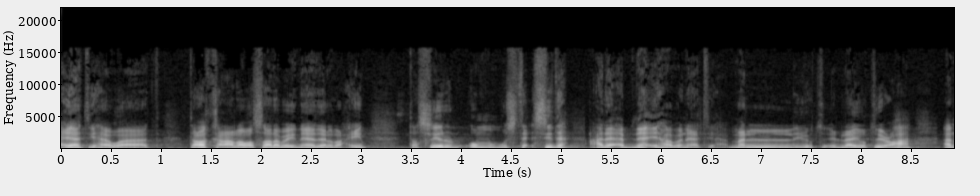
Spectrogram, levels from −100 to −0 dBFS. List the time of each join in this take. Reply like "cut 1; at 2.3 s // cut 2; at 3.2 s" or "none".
cut 1; at 2.6 s // cut 2; at 5.2 s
